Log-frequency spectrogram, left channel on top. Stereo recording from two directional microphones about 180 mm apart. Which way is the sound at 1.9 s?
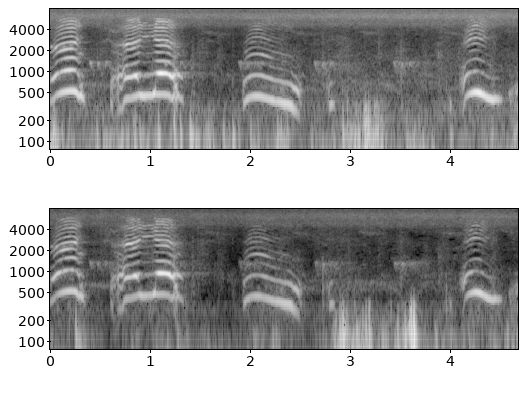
30° left (ahead or behind).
